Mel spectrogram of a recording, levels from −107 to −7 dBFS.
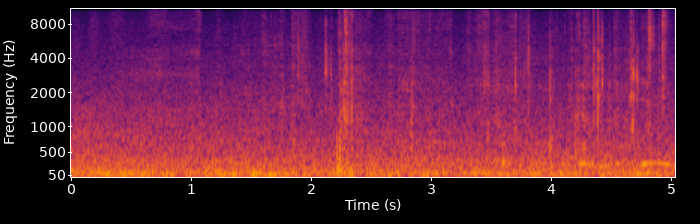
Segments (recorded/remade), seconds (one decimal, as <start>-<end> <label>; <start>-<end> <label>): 0.0-0.9 recorded; 0.9-2.0 remade; 2.0-2.4 recorded; 2.4-3.8 remade; 3.8-5.0 recorded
